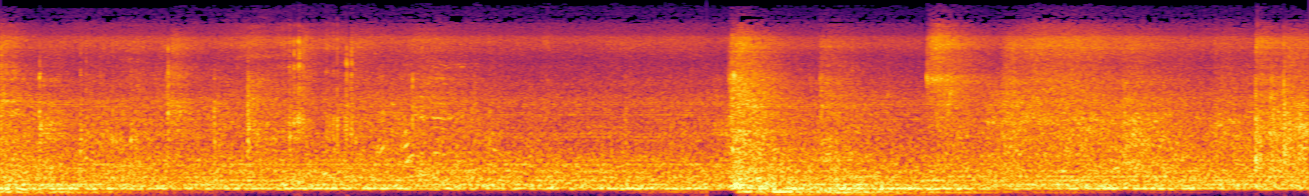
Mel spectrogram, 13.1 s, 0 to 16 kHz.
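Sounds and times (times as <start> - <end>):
deep rumble: 0.0 - 2.3, 6.4 - 11.1
noisy hiss: 0.0 - 2.9, 5.5 - 13.0
ventilation hum: 0.0 - 13.0.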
